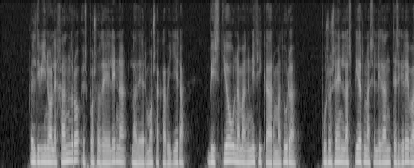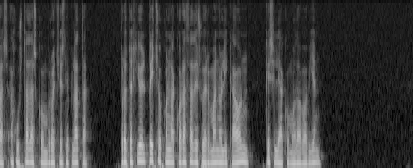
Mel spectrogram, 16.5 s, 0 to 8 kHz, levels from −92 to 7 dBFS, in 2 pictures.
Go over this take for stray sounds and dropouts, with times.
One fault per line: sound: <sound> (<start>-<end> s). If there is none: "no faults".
no faults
